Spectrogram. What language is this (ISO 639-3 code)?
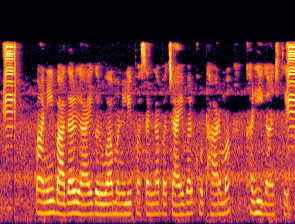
hne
